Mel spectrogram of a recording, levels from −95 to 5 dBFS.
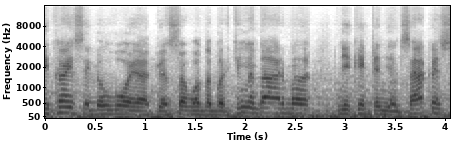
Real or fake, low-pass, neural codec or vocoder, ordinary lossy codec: fake; 14.4 kHz; codec, 44.1 kHz, 2.6 kbps, SNAC; Opus, 32 kbps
